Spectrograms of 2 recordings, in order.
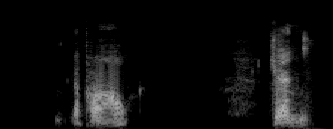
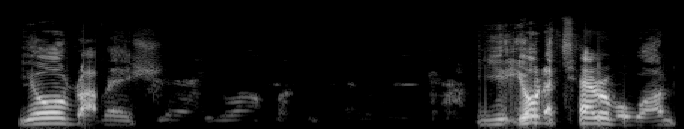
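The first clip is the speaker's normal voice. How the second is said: mock insult; 4 semitones higher, 10 dB louder, slower than usual. Trading insults with own recording.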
